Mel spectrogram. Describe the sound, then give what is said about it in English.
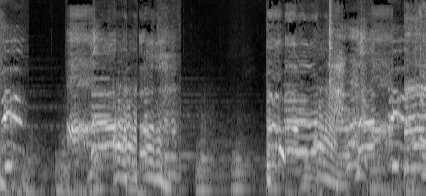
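A man lets out loud, wavering wails of pain while having his legs waxed, his voice sliding up and down in pitch, in two long bursts separated by a brief quieter moment. “I didn't notice it at the time, but actually, I'm quite musical when having my legs waxed.”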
